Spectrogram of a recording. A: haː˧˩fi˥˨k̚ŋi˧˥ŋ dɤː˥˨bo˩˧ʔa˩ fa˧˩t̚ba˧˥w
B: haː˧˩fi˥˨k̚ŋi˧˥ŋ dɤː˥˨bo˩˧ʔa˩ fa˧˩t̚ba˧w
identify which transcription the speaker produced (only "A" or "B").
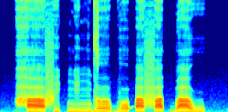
A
